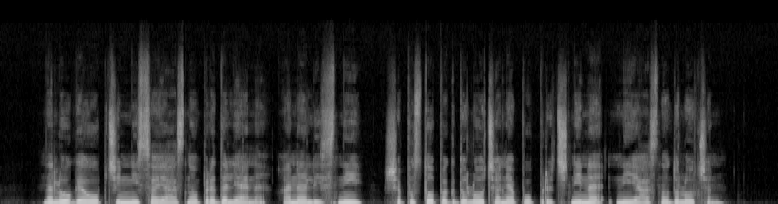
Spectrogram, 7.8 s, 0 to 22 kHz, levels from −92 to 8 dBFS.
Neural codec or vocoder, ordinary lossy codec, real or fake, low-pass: vocoder, 44.1 kHz, 128 mel bands, Pupu-Vocoder; none; fake; 19.8 kHz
